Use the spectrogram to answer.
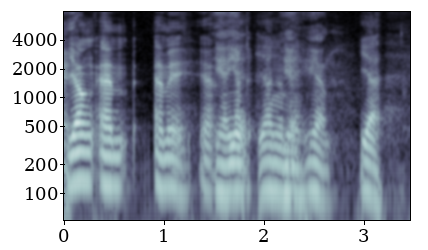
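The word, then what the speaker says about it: Young M.A: young he's talking about young ma young ma ma young how you butchered the name man okay young M ma yeah yeah young yeah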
